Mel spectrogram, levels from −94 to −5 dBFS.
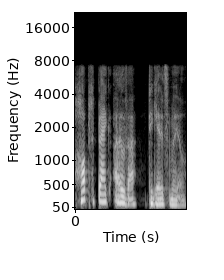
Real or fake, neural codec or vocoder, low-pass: fake; codec, 16 kHz in and 24 kHz out, 1.1 kbps, FireRedTTS-2 codec; 7.2 kHz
